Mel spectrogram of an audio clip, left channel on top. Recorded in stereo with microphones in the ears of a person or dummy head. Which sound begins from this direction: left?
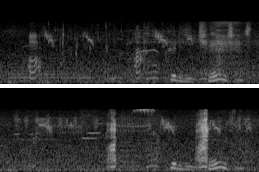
A man speaking, at 1.4 s.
